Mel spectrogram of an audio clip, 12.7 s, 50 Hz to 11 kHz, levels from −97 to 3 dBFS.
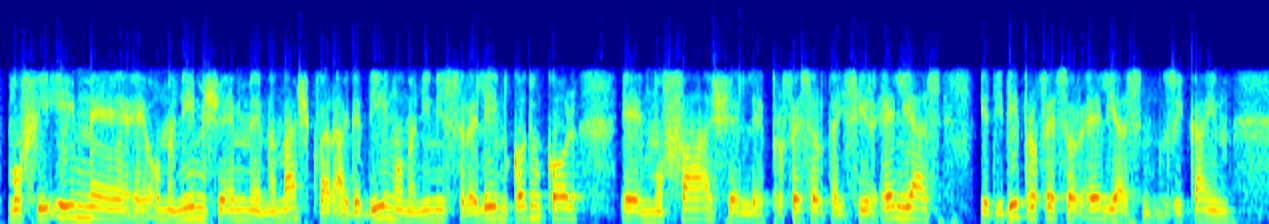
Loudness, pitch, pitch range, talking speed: -28 LUFS, 150 Hz, 135-160 Hz, 90 wpm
